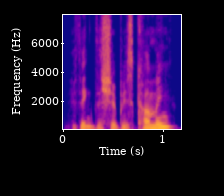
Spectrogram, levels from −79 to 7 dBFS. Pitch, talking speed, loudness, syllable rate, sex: 160 Hz, 305 wpm, -16 LUFS, 6.9 syllables/s, male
